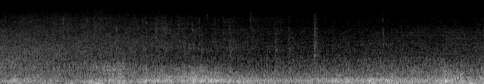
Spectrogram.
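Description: Thunder rumbling over steady heavy rain, the low rumble swelling about a second and a half in and easing off toward the end.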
